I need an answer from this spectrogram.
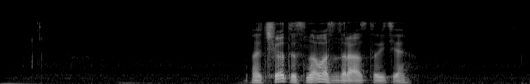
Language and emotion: Russian, positive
